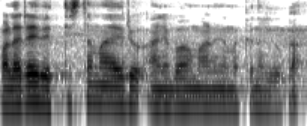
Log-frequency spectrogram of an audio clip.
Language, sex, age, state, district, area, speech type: Malayalam, male, 18-30, Kerala, Kozhikode, rural, spontaneous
